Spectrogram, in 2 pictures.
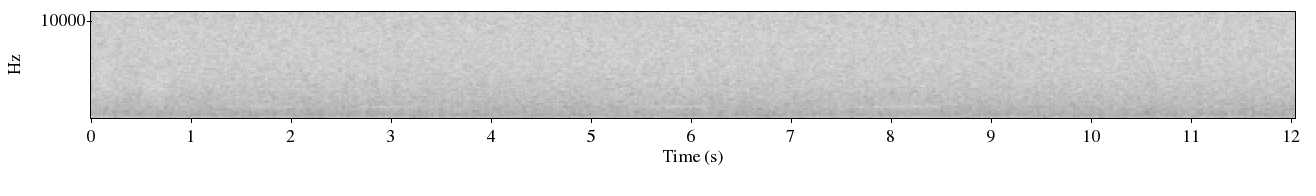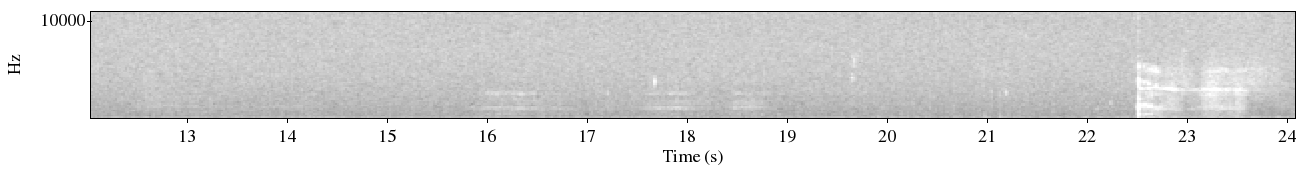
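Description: Steady hiss and low rumble of an open voice-over microphone, with no distinct events. A brief voice sound comes in near the end.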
